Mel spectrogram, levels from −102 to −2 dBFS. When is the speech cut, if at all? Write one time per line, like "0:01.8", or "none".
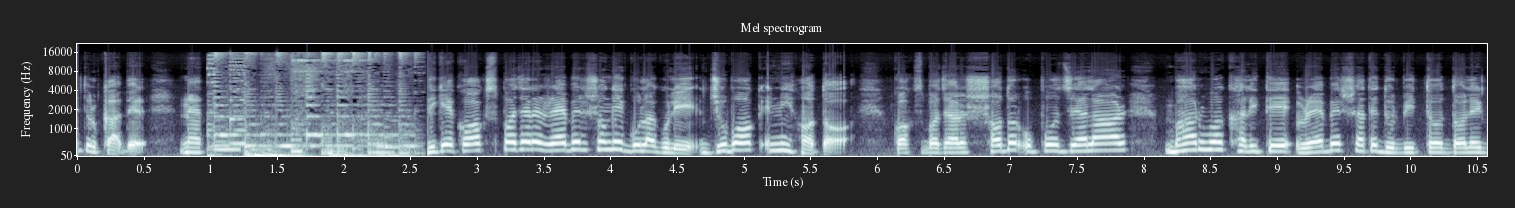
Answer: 0:00.9
0:02.6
